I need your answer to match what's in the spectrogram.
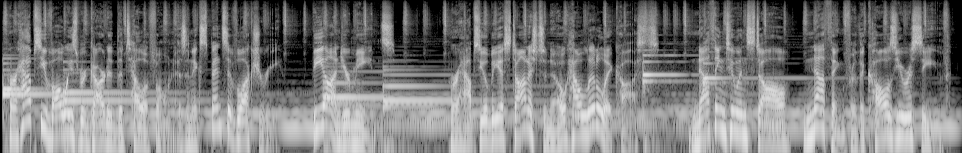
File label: Phone Commercial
